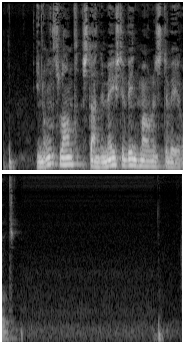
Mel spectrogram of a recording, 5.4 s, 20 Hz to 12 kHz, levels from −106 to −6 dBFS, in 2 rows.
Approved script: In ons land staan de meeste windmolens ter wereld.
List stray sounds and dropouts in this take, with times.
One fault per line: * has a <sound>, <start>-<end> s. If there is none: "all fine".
all fine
